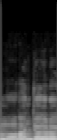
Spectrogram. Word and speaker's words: मोहनजोदड़ो: जिले में स्थित है मोहन जोदड़ो का सही उच्चारण है मोहन जोड़ो इसकी खोज रखलदास बनर्जी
